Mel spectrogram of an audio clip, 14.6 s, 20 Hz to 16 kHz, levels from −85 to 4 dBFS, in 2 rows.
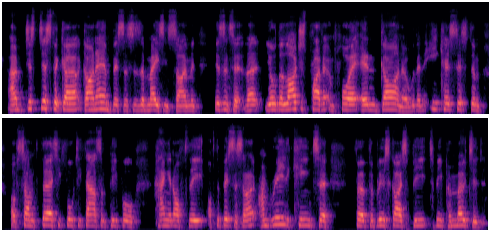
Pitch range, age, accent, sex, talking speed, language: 175-205 Hz, 40-59, British, male, 195 wpm, English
